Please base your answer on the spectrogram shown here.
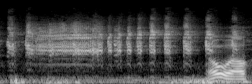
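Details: Guineafowl in a front yard, yelling at a dog, keep up a fast rasping chatter of short harsh notes. A person's voice joins near the end.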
